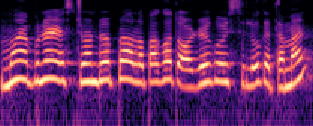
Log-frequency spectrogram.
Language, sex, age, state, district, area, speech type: Assamese, female, 30-45, Assam, Lakhimpur, rural, spontaneous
